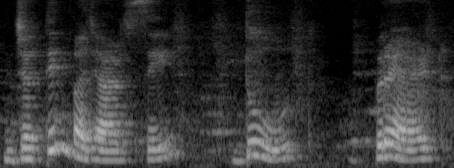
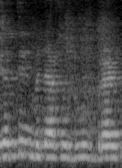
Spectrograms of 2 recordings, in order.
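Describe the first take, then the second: First: There is a short pause after दूध. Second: There is no pause after दूध. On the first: The speaker calls it right. "थोड़ा रुके रुक के बोला" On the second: The speaker calls it wrong. "ऐसे नहीं बोलेंगे"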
